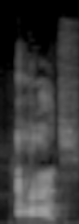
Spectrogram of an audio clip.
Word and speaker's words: adds: but for the sound D and S is combined together and making the sound z z so it as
